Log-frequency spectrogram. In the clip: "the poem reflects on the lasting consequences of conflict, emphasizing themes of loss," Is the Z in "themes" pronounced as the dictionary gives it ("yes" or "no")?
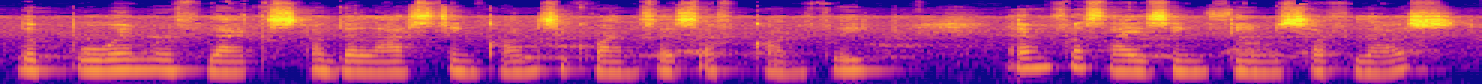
no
